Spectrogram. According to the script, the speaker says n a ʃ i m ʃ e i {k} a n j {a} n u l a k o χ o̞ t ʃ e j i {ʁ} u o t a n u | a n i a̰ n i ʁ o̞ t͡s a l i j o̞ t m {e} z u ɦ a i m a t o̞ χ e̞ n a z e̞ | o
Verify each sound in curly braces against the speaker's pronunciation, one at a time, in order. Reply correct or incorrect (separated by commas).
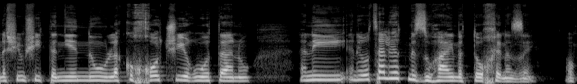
incorrect, incorrect, correct, correct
